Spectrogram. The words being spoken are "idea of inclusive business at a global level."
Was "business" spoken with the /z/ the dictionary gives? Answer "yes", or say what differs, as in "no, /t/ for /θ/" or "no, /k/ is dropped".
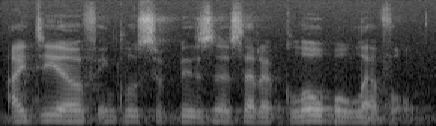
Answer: yes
